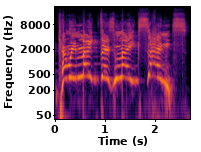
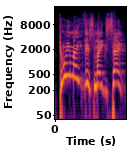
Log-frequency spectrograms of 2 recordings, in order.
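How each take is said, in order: First: Slow, high exasperated whine; high drawn-out plea. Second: Said in the usual way. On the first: Real, not acted. Reviewer begging the show to make sense, high slow whine. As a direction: stretch it out high like you're begging.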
